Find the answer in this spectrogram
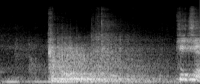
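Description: An interior door thumps once as it is handled, about half a second in, with a short reverberant tail in the bare room.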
